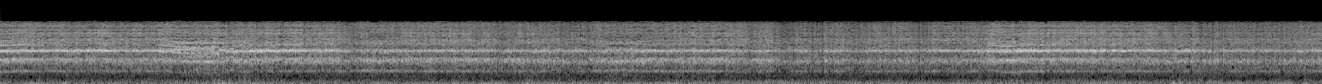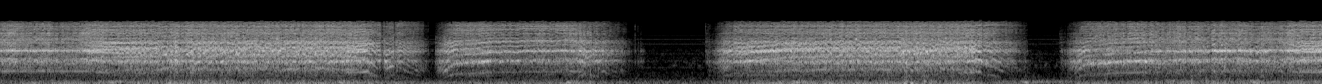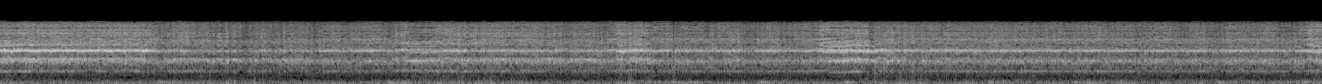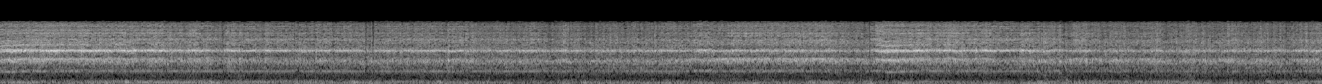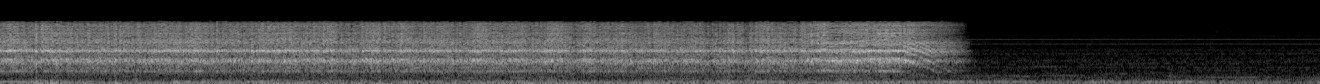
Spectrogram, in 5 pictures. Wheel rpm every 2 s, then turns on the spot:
160, 160, 160, 160, 160, 160, 160, 160, 130, 100, 90, 100, 140, 160, 160, 160, 160, 160, 160, 160, 160, 160, 160, 160, 160, 160, 160, 160, 160, 160, 150, 10, 0.
none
